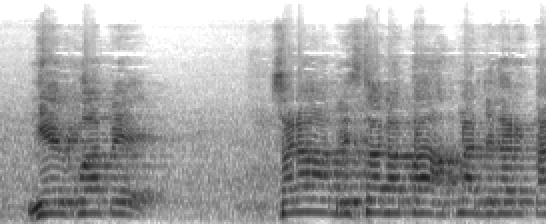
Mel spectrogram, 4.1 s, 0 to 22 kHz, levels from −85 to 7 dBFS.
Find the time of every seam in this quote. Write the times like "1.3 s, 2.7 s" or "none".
none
